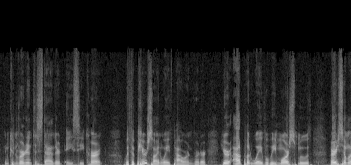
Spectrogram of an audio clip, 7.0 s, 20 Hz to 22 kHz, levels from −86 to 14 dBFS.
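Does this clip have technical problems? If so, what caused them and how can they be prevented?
Yes. DAB burbling occurs from 4.97 to 5.07 s. Weak reception let bit errors slip past the error correction into the MP2 data. Corrupted samples and scale factors make single sub-bands jump briefly, producing short blips of noise. A better antenna position or stronger signal prevents it.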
